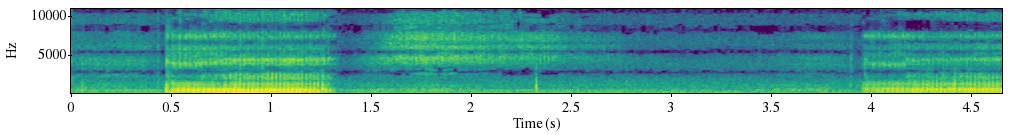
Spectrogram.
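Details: Very sleepy subject snoring loudly: two loud, rattling snores with a quiet pause between breaths, against a low steady room hum; ordinary snoring.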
